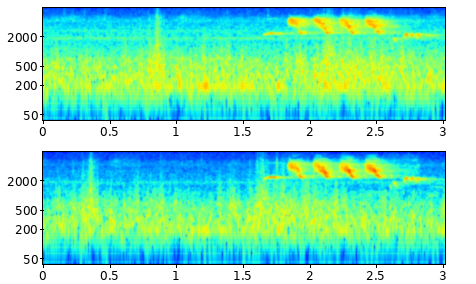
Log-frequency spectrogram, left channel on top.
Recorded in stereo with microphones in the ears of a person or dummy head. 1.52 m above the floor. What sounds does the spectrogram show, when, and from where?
1.7 s a bird: 35° right (ahead or behind), 1.0 m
